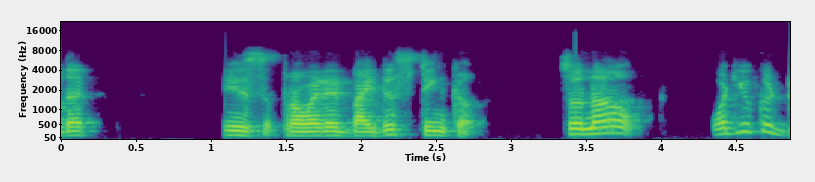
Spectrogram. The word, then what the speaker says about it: Tkinter: the thinker so Tinker is nothing so it's pronounced as Tinker but it's not the spelling is different it's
